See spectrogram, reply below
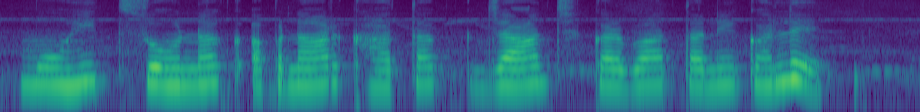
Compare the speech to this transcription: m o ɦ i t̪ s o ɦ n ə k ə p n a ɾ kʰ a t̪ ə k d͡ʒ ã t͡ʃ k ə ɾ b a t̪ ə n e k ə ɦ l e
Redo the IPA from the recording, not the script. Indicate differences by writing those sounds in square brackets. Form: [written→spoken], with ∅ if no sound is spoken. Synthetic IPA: m o ɦ i t̪ s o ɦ n ə k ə p n a ɾ kʰ a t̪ ə k d͡ʒ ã t͡ʃ k ə ɾ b a t̪ ə n e k ə ɦ l e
